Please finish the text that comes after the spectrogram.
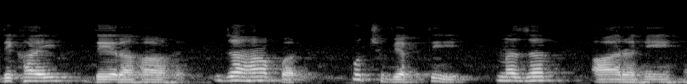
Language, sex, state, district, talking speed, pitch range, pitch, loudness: Hindi, male, Rajasthan, Bikaner, 105 wpm, 115-180 Hz, 160 Hz, -16 LUFS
